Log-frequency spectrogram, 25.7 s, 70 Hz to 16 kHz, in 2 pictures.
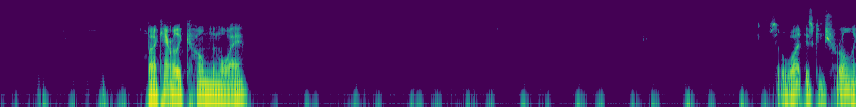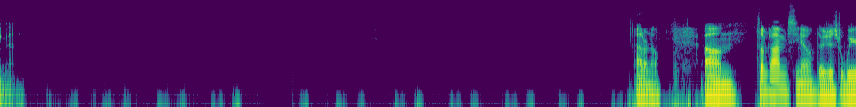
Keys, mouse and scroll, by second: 3.3-4.5 middle drag, 7.6-8.2 drag, 10.0-12.6 drag, 18.2 click, 18.6-19.8 middle drag, 20.8 middle click, 22.6-23.9 middle drag, 24.1 middle click, 25.1-25.6 middle drag.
